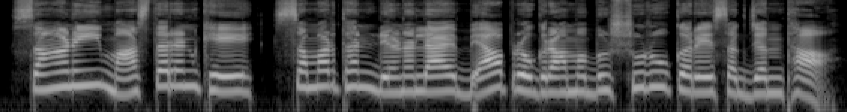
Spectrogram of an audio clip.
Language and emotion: Sindhi, neutral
